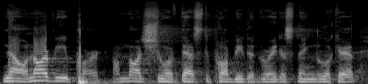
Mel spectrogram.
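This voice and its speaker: Gravelly man giving public comment. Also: mid-range voice, fairly even intonation, fast talker, a little hiss or hum. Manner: earnest, repetitive, restarts often. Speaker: citizen speaker at city council forum. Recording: echoey council chamber.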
